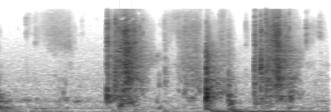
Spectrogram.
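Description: Shrink-wrapped cardboard trading-card boxes being handled and shifted on a table: a click, then two short scraping rustles, about a second in and near the end.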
